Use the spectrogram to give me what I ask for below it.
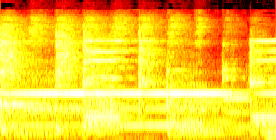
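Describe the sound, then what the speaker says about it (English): A Motorola flip phone ringtone plays alone and loud, a bright electronic melody of short tones that shifts pitch several times in quick succession. "Is that a flip phone ringtone?"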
